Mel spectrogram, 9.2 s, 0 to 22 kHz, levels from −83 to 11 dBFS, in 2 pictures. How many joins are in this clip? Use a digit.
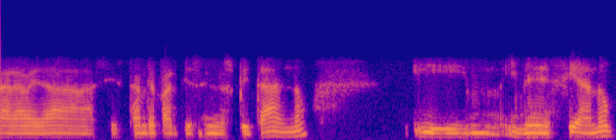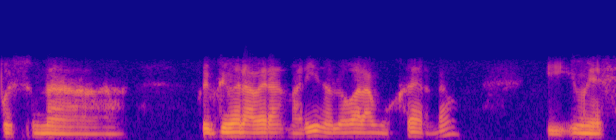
0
